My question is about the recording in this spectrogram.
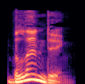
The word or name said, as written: blending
